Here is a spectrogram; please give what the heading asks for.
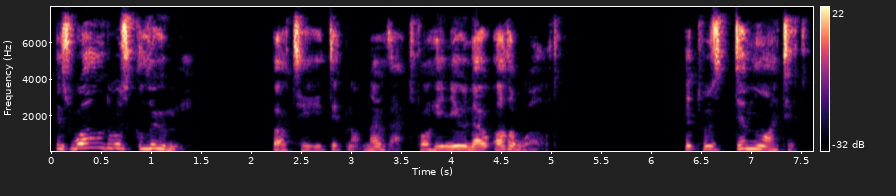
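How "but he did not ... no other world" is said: plain reading voice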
